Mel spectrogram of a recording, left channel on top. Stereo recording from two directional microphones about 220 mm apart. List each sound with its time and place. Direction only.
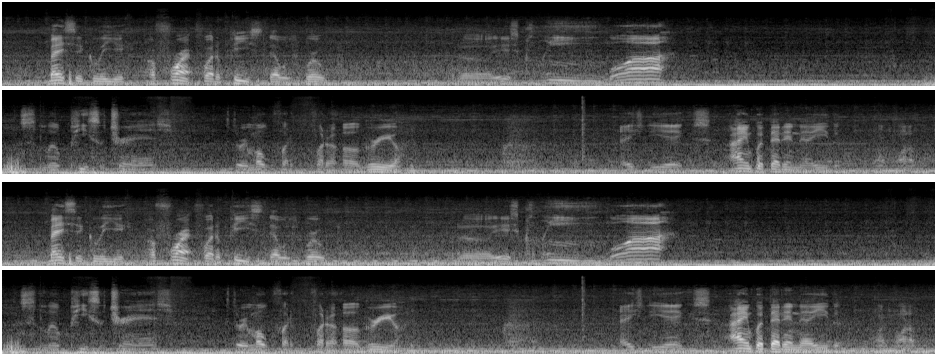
0.5 s speech: 15° left (ahead or behind)
4.6 s speech: 15° left (ahead or behind)
11.7 s speech: 15° left (ahead or behind)
15.5 s speech: 10° left (ahead or behind)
